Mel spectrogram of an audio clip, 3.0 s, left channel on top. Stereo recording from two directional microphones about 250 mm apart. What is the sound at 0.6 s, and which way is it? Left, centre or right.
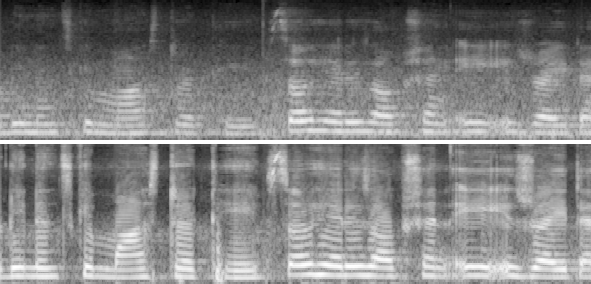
A woman's voice, right.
